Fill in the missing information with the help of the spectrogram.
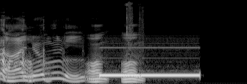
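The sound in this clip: A telephone ringing tone sounds as a steady, single-pitched beep lasting about a second, with a voice overlapping its start before the line cuts to silence.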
